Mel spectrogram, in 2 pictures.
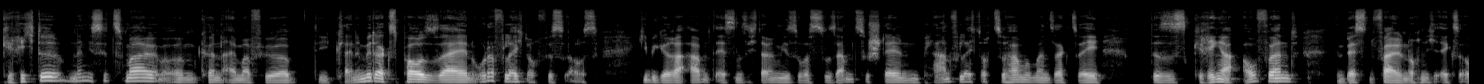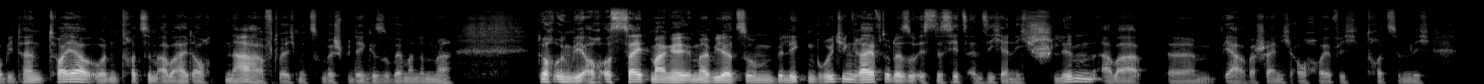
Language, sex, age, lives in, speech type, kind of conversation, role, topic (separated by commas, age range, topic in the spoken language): German, male, 35-39, Germany, conversation, advice, user, Wie kann ich schnell nahrhafte Gerichte mit minimalem Aufwand planen und zubereiten?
